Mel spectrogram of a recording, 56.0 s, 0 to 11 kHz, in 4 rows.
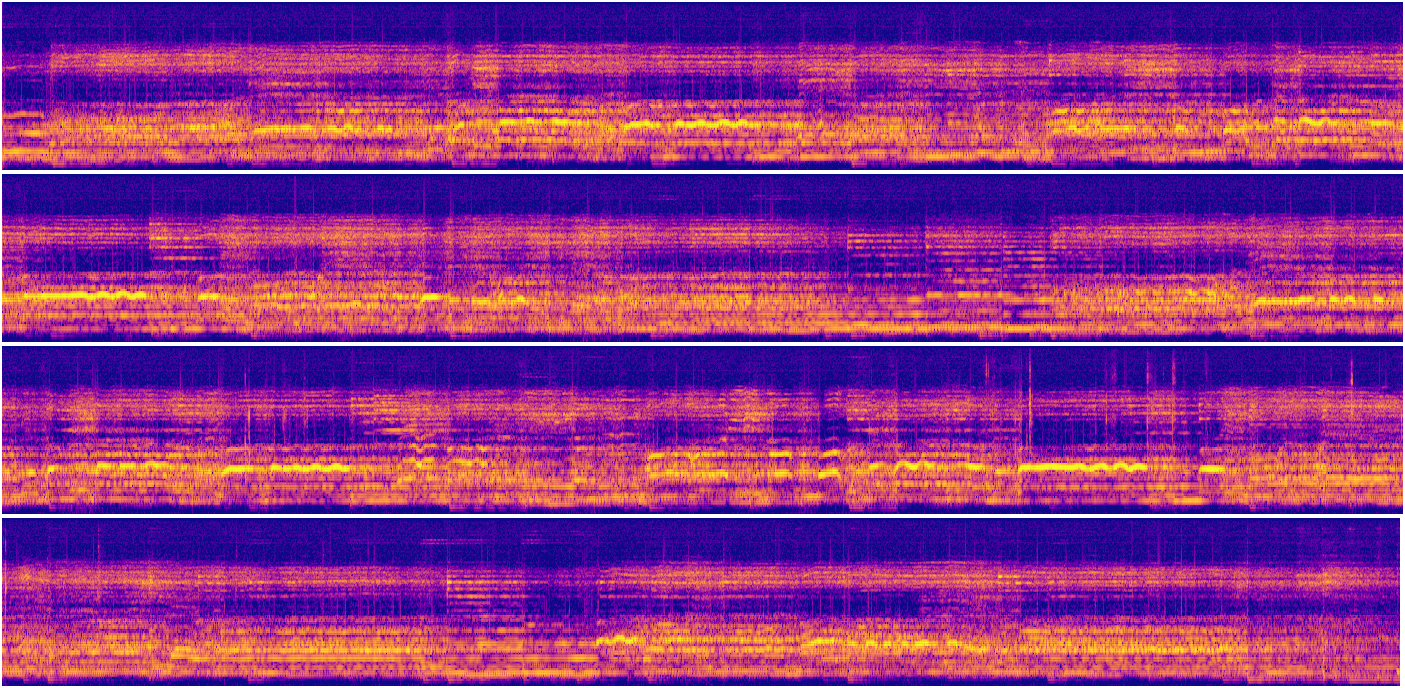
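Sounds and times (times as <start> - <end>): group singing in harmony: 0.0 - 56.0.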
